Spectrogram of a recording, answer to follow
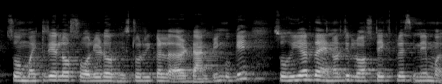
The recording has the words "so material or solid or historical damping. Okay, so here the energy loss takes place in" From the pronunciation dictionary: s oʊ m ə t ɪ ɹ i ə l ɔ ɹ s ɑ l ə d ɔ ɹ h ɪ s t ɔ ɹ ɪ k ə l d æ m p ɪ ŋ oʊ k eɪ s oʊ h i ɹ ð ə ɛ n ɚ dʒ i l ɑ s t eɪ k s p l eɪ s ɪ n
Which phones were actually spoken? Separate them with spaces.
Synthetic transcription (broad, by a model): s oʊ m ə t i ɹ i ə l ɔ ɹ s ɑ l ə d ɔ ɹ h ɪ s t ɔ ɹ ɪ k ə l d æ m p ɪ ŋ oʊ k eɪ s oʊ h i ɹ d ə ɛ n ɚ dʒ i l ɑ s t eɪ k s p l eɪ s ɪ n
